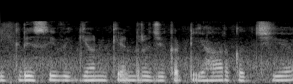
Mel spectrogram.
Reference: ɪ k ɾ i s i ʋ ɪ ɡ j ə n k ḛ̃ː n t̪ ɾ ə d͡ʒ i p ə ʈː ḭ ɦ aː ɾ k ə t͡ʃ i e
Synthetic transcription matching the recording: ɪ k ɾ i s i ʋ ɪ ɡ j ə n k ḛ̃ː n d̪ ɾ ə d͡ʒ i k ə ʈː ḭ ɦ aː ɾ k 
